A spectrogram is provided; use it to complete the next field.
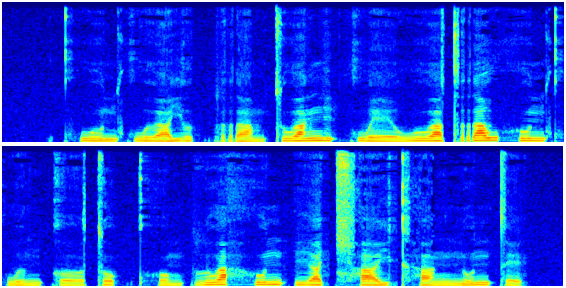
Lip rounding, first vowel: rounded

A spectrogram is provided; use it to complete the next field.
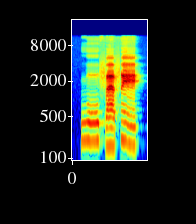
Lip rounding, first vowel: rounded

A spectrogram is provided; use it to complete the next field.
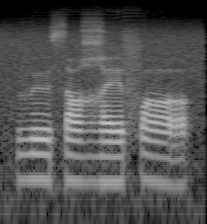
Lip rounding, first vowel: rounded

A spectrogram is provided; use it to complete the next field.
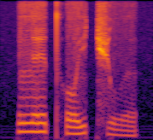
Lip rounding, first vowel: unrounded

